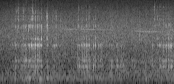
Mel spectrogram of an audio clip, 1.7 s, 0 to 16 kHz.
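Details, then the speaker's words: New Roundhouse Katie 0-6-0 live steam garden railway locomotive, first run on track in mid gear: soft irregular bubbly gurgling, no knocking, runs freely; normal. "some gurgling. It's mid gear, so presumably there's no um piston kind of pressure uh issue with that."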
